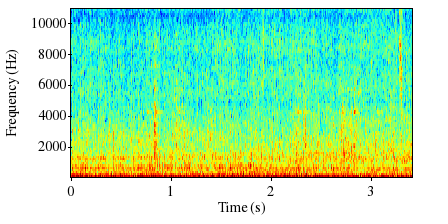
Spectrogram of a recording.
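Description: A Mahindra 585 DI XP Plus four-cylinder tractor pulls a plough through a field, its diesel engine laboring in a loud, continuous low drone with the revs sagging under load, close and unbroken, no voices.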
